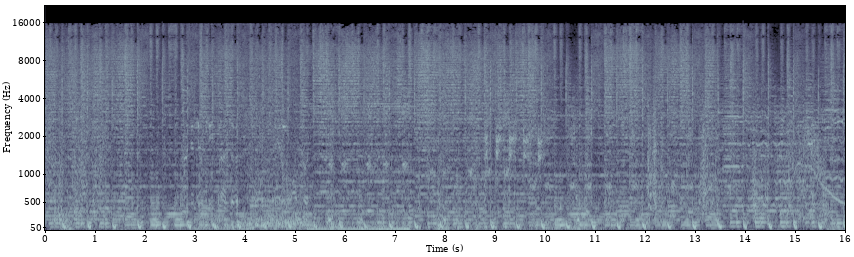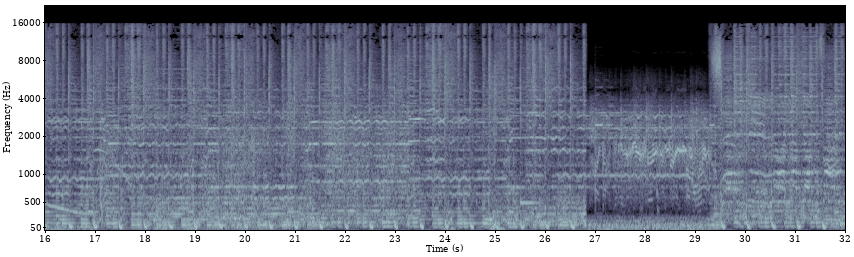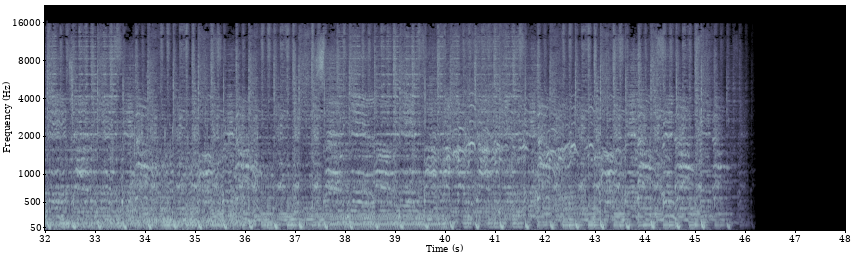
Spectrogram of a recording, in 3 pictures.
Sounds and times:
Music: 0.0 - 46.2.

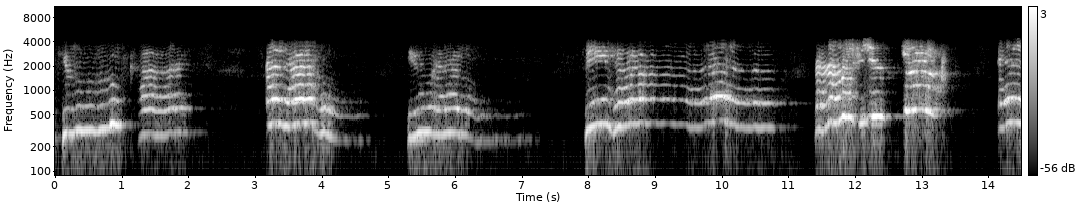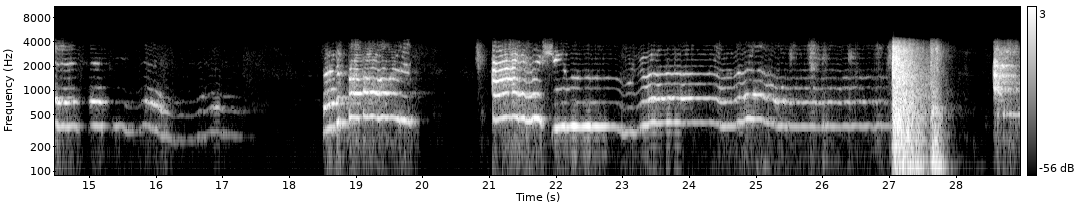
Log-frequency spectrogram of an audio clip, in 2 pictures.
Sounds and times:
Male singing: 8.0 - 13.4, 21.1 - 27.0.

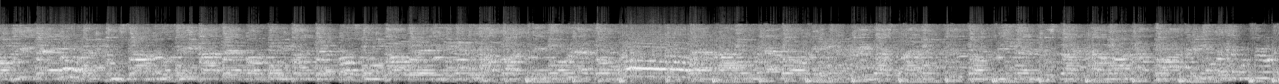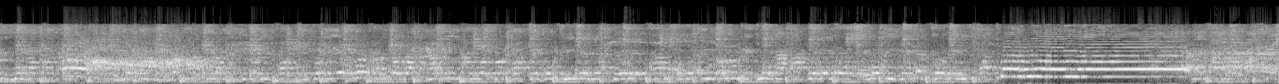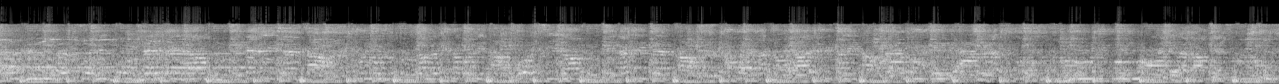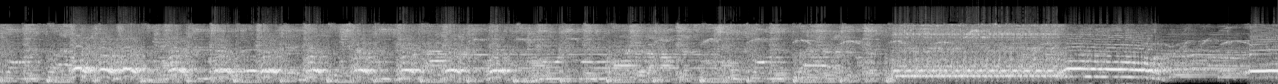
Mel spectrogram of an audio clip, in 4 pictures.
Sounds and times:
Music: 0.0 - 51.1.

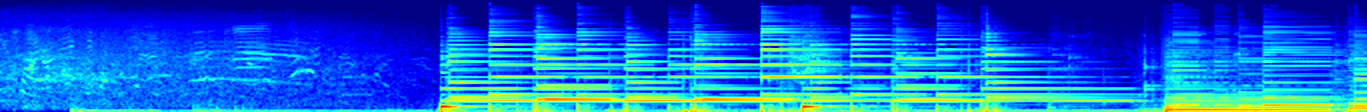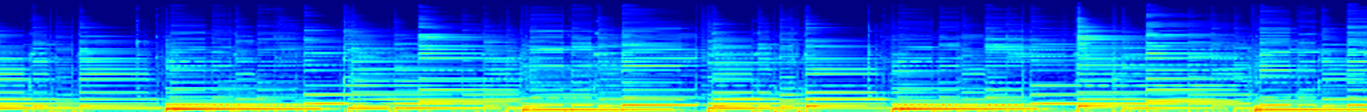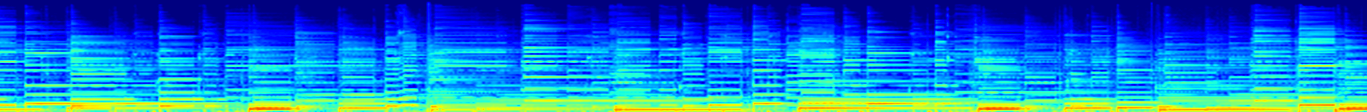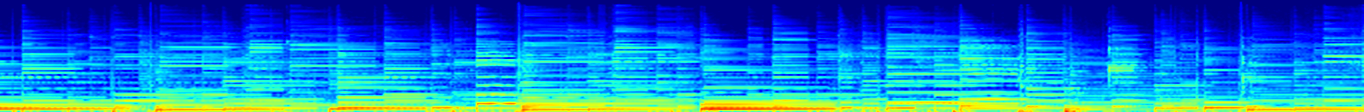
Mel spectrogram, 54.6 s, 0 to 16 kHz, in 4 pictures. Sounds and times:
Acoustic guitar: 0.0 - 54.6.

